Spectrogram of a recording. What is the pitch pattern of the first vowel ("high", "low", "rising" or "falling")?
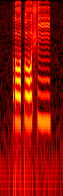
low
